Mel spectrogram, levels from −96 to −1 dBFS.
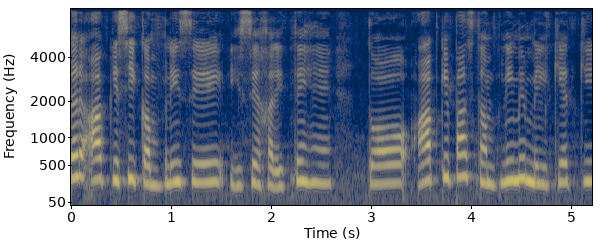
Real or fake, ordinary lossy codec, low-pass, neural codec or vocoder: fake; none; none; codec, 16 kHz, 4 kbps, FunCodec, trained on Chinese and English, 50 frames a second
